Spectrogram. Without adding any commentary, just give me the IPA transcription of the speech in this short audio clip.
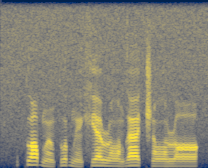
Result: tʷ ɑ˥ b œ̃˩ tʷ œ˥ b ẽ˩ xʲ æ˥ ɹ ɑ̃˧ d æ˥ t͡ʃ ɑ̃˧ ɹ ɑ˧

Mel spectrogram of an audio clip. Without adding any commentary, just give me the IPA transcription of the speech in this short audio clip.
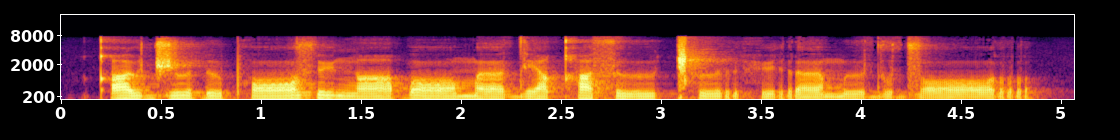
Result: qʼ ɯː d͡ʒ ɯ ɗ ɯ pʰ ɔː z ɾ y ŋ ɑ ɓ ɔː m ɐː d e qʰ ɯ s ɯː ǁʰ ɯː r h y r ɐː m ɯː d u d͡z ɔː r

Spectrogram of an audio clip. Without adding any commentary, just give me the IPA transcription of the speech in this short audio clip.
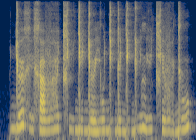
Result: ɟ ø x e̤ x a v a̤ t͡ɕʰ i̤ ɟ i ɟ ø j u ɟ i̤ ɡ ɪ ɟ i̤ ɡ i̤ lʲ e̤ t͡ɕʰ ɪ v a̤ ɡʲ u

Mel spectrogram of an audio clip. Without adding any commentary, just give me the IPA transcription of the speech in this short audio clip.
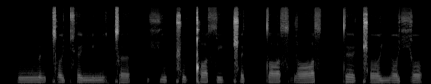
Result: nː ʌ ɳ ǀ ɔ cʰ ə ɲ ɪ ɲ ɔ ǀ ʌ | ç u ǁ u ǃ ɑ s i ǁ ə tː ɑː s ɡ ɑː s tː əː ǁ ɔ ʎ ɔ ç ɔ

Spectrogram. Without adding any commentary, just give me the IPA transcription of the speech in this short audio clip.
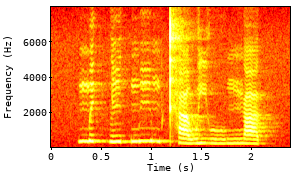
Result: m e˥˩ k̚ l i˦˥ t̚ m iː˥˩ m kʰ a˩˦ w j uː˩˦ ŋ a˨˩ t̚

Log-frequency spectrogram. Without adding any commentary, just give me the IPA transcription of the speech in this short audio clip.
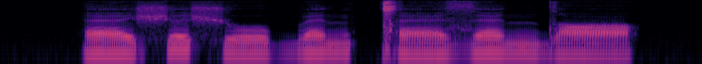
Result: æ ʃ ʌ ʃ o b æ n ǀ æ z æ n d ɑ

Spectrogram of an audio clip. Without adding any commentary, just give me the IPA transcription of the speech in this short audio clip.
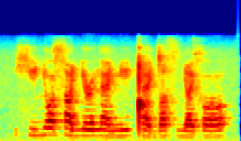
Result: ç i ʎ ɔ s ɑ ʎ ə˞ n æ ɲ i ǃ æ ɟ i sˤ ʎ ɪ x ɔ

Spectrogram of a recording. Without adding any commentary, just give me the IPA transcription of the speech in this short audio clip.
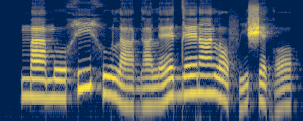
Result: m a˧ m o˧ h i˦ h u˧ l a˨ ɡ a˨ l ɛ˨˦ d ɛ˦ ɾ ã˦ l ɔ˦˨ f i˨˦ ʃ ɛ˦˨ ɡ ɔ˨˦

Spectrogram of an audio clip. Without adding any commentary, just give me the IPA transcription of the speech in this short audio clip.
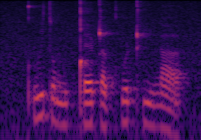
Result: kʷʼ i t o m i ǃ ɛ ʈ a kʷʰ ə ʈʰ i ŋ a

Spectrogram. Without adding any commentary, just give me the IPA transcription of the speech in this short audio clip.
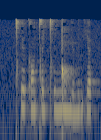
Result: ǀʰ ɪ kʼ ɔ̃ ǀ ɛ ʎ ǀʰ i ŋ͡ǃ ĩ mʲ o mʲ ɛ̃ m ç ɛ

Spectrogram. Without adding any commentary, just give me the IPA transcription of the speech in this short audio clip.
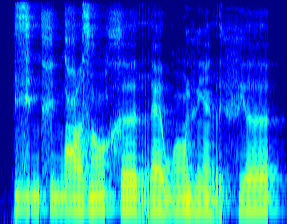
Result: zʲ ɜ n x ɪ n ʕ ɑ z ɔ̃ x ɜ r æ w ɔ̃ vʲ æ̃ r fʲ ɜ

